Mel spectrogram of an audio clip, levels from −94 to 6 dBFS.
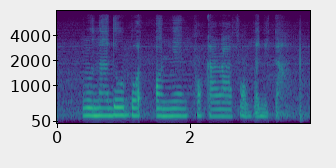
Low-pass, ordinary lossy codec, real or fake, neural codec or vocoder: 7.2 kHz; none; fake; codec, 44.1 kHz, 2.6 kbps, SNAC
